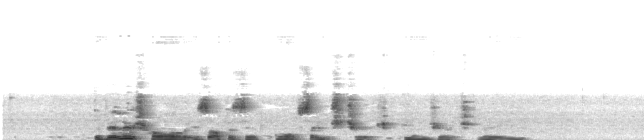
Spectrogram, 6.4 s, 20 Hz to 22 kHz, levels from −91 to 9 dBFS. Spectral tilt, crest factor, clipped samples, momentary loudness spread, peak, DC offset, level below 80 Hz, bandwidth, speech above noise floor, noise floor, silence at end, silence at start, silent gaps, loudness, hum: -4.5 dB/octave; 18 dB; under 0.1%; 15 LU; -4 dBFS; under 0.1%; -68 dBFS; 7.6 kHz; 44 dB; -65 dBFS; 1.2 s; 0.95 s; none; -21 LUFS; none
